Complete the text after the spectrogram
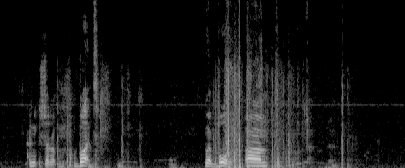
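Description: A young child talks close to a microphone with animation.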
